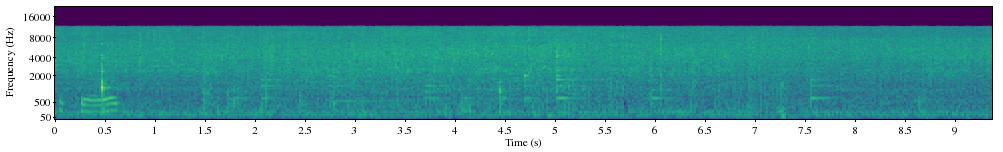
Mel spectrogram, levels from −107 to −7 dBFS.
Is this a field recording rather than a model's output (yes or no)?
yes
